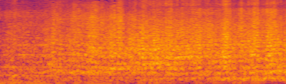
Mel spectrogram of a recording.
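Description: Steady rushing noise of a jet aircraft in flight, growing a little louder over the two seconds.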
